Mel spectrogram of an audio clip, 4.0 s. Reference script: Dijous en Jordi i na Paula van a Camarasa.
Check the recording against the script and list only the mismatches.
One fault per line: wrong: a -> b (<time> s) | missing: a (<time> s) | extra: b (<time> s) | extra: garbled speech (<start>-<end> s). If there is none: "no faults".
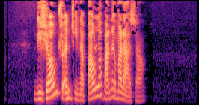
missing: Jordi (1.4 s)
missing: a (2.3 s)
